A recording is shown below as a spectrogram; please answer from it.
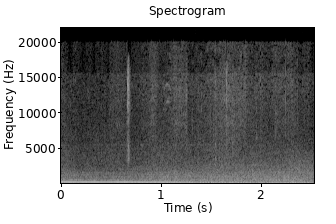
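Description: Porsche 911 Carrera S (992) engine with an 8-speed PDK in Sport Plus, a steady loud engine drone with a tone that slides slowly down while driving, heard from inside the car.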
